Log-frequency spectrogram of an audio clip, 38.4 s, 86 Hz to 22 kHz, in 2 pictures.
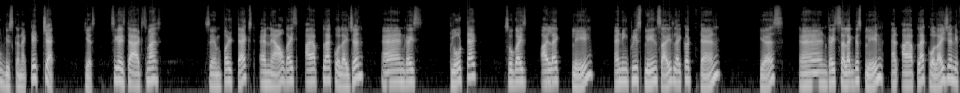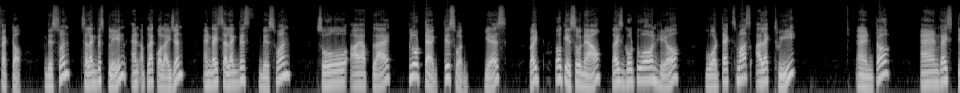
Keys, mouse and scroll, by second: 0.8 click, 1.3-1.7 scroll down 2, 1.7 scroll up 2, 2.3-2.6 shift+middle drag, 2.7-5.7 middle drag, 7.2-12.1 drag, 12.1 scroll down 1, 13.2 s, 15.4 scroll down 2, 15.8 scroll up 2, 16.5 scroll up 2, 17.1 click, 18.2 click, 21.0 click, 22.6 click, 23.3 click, 28.3-28.7 drag, 34.3-36.7 drag.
